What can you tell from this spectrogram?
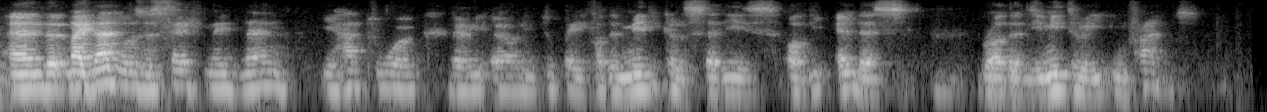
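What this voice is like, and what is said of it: Foreign-accented English. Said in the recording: “You can hear my accent.”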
